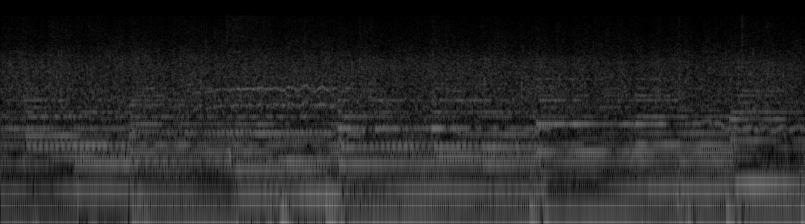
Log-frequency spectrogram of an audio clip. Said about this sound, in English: Keep clapping your hands. It is going to make a sound in somebody's ear. The person will respond right now. You watch. As you clap your hand, somebody is going to leave his seat and join us right now. Keep clapping.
